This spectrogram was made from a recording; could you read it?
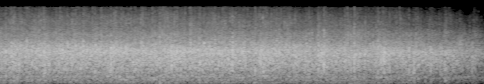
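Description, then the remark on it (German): Steady audience applause in Messehalle C welcoming a guest speaker, an AI researcher and author, a dense wash of many hands clapping at an even, loud level for several seconds before tapering slightly at the end, with no voices over it. “Auch für dich einen Applaus.”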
